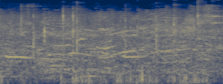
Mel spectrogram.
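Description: Crowd chatter: several people talking at once nearby, with no single voice standing out, and a few short knocks among the voices.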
